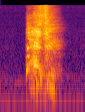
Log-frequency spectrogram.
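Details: An adult male's wet morning sneeze: one sudden, forceful, wet sneeze bursting out after a brief quiet pause, then fading in a hiss.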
